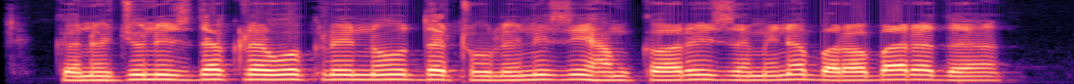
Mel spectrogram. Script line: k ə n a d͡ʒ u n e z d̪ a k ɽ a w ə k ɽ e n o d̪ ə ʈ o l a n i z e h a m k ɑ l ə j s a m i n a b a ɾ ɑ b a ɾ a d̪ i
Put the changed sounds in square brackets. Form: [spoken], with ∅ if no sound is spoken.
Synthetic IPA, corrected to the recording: k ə n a d͡ʒ u n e z d̪ a k ɽ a w ə k ɽ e n o d̪ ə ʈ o l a n i z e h a m k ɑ [ɾ] ə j [z] a m i n a b a ɾ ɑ b a ɾ a d̪ [a]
